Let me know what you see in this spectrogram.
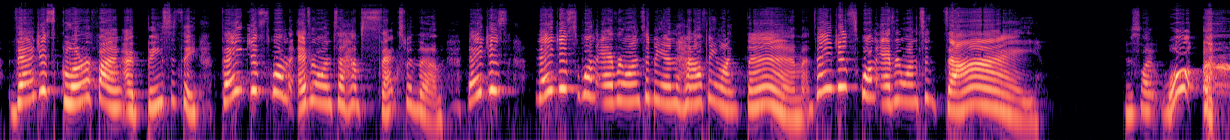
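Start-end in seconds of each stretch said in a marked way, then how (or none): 0.1-10.4 high, sneering caricature of a hater; mock the smug commenter, pitched up. Vlogger mocking online commenters in a high sneering voice. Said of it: "motherfuckers up in these comments saying". 11.6-12.2 high incredulous yelp; a disbelieving squeak; baffled cry. Pretend. Vlogger mocking her own disbelief with a high yelp. Reacting to absurd accusation.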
